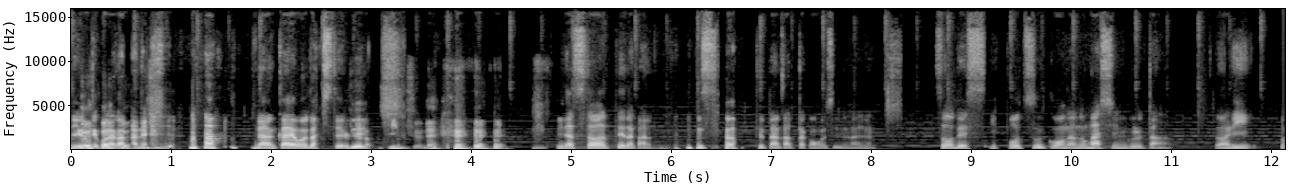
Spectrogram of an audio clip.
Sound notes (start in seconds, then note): 0.0 laughs; 3.2 laughter; 8.9 chuckles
